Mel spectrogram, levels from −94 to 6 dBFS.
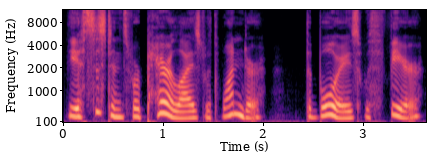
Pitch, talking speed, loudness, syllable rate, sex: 235 Hz, 165 wpm, -17 LUFS, 5.5 syllables/s, female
